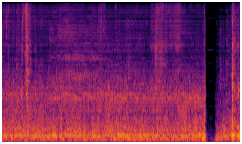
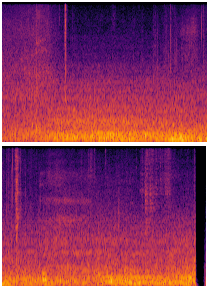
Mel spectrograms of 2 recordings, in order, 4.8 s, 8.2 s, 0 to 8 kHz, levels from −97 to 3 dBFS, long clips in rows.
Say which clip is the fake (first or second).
first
